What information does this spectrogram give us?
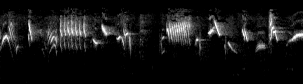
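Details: Canary singing in a training masteran: a quick rattled trill opens, then whistled sweeps, a harsh buzzy stretch near the middle, and crisp rising chirps ending on a drawn-out whistle.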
